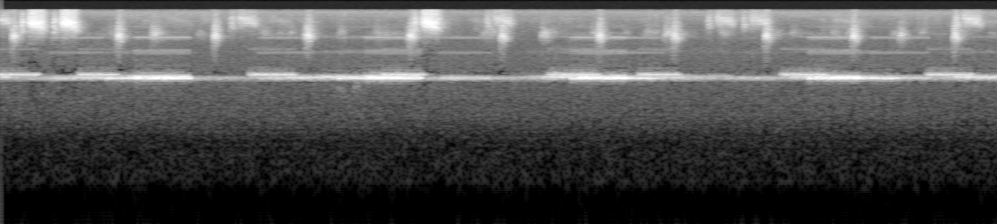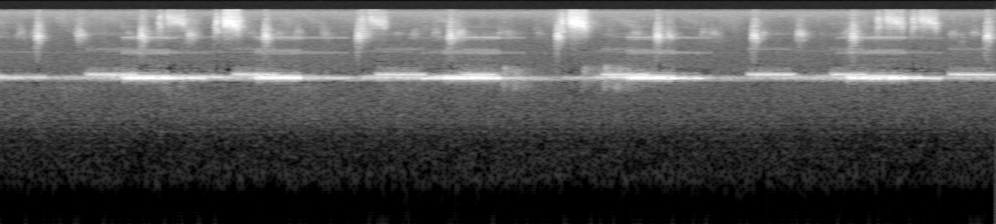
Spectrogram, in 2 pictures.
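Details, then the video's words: Warm summer night in Bulgaria with crickets chirping in the grass, captured on a surround microphone: continuous high, pulsed trilling in rhythmic bursts about once a second, overlaid by fainter shrill insect ticks. "Cricket Sounds - Crickets Chirping at Night"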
